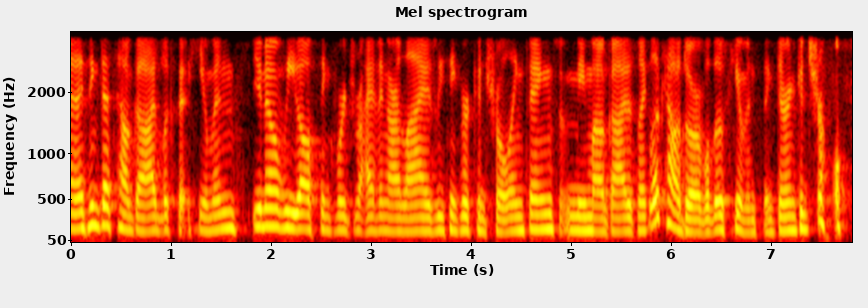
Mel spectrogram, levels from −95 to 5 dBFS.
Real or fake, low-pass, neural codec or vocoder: fake; 3.6 kHz; codec, 44.1 kHz, 7.8 kbps, DAC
